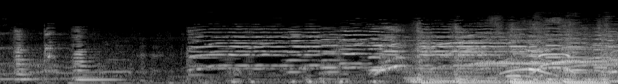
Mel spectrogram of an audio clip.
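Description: Live band music in an instrumental passage: a thinner stretch with a brief dip, then sustained held notes, and the full band with heavy bass comes in about four seconds in.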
